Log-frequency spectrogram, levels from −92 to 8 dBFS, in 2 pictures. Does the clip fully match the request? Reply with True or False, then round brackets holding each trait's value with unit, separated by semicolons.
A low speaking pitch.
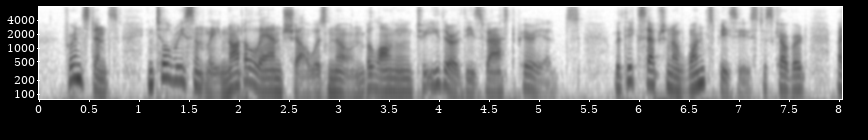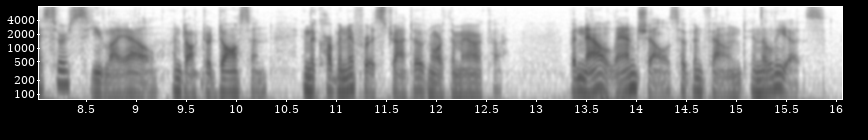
True (110 Hz)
